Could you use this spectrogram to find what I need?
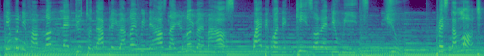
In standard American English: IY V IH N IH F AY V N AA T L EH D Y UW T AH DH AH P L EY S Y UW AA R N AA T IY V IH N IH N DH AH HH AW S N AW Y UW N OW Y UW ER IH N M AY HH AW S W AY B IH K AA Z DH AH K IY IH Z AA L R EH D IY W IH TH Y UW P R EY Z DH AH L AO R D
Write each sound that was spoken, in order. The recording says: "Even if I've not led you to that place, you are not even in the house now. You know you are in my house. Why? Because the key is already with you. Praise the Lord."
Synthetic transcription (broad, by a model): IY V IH N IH F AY V N AA T L EH D Y UW T AH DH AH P L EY Y UW AA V N AA T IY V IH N IH N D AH HH AW S N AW Y UW N OW Y UW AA IH N M AY HH AW S W AY B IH K AA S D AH K IY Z AA L R EH D IY W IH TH Y UW P R EY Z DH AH L AO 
